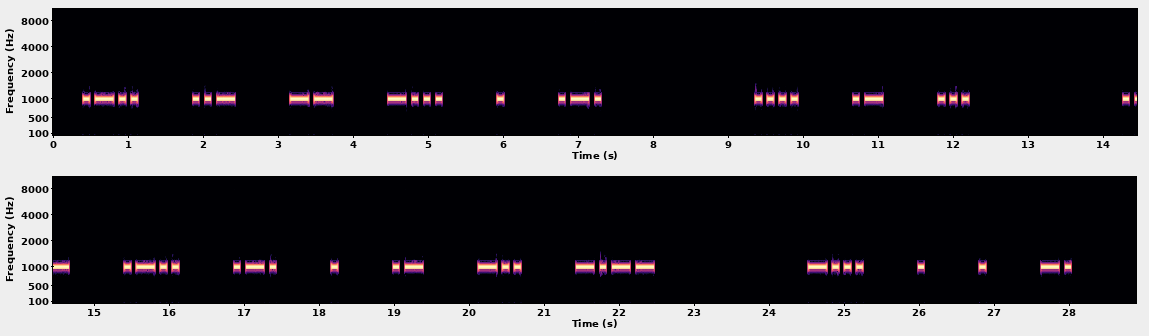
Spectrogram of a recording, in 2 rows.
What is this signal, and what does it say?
Morse code, heard as a keyed tone, about 15 wpm, spaced as for 8 wpm, 1000 Hz. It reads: LUMBER HAS ALREADY BEEN
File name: qotdfiles / 8wpm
